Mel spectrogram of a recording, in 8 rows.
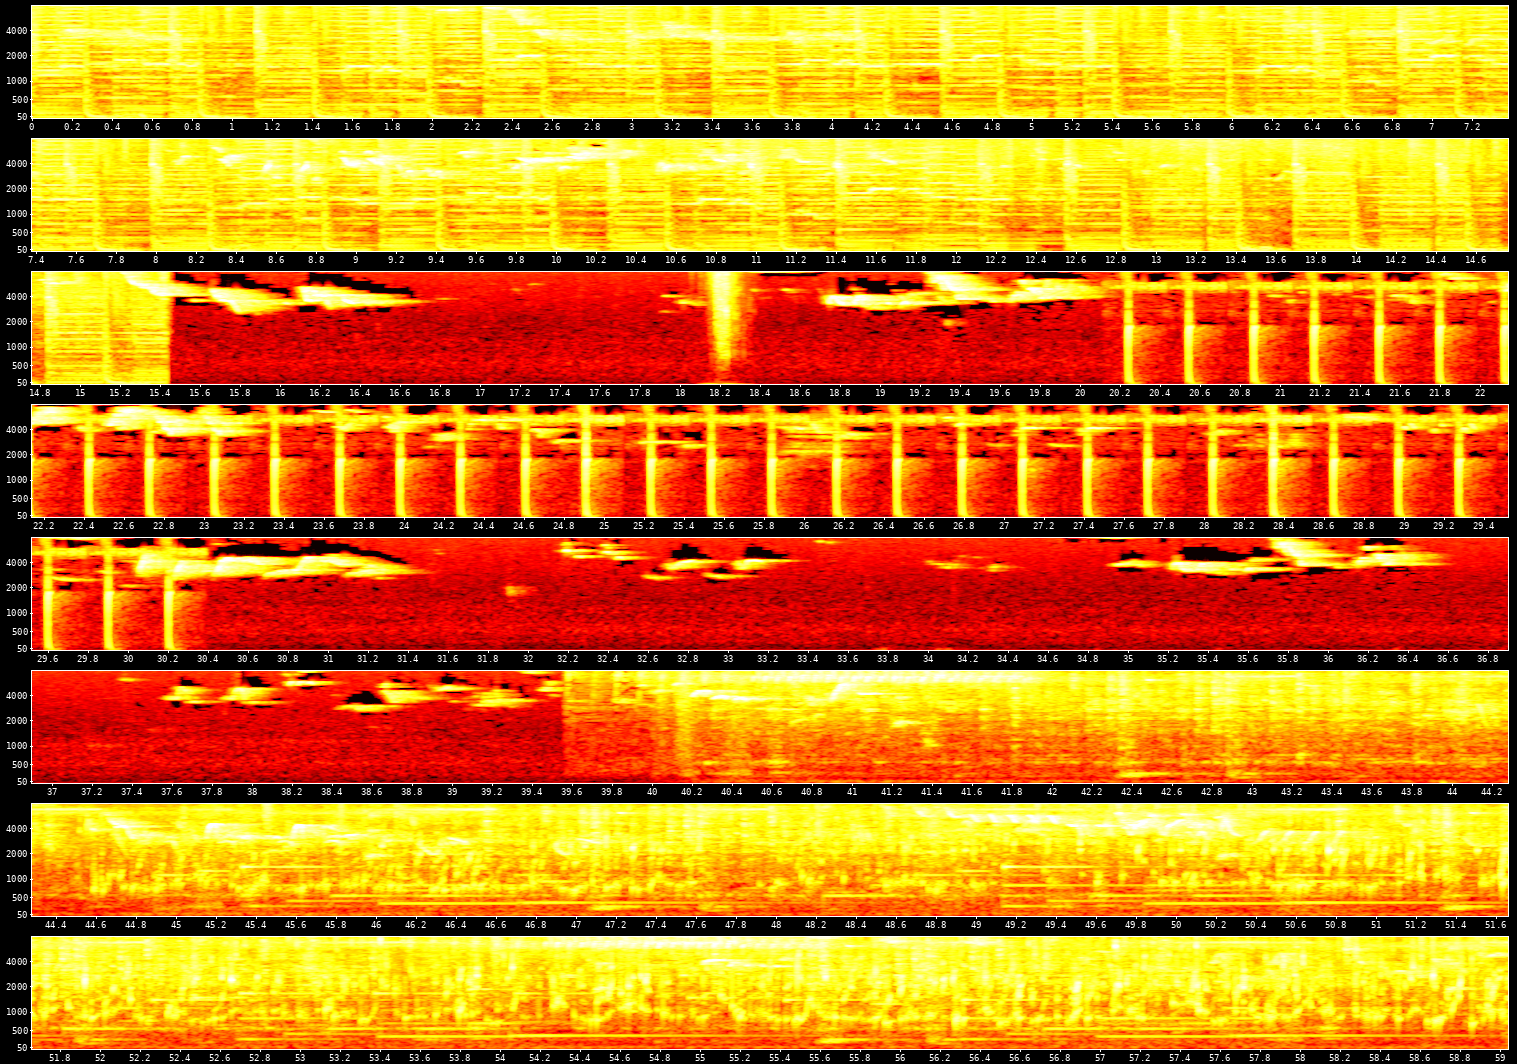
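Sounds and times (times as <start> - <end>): birds chirping: 0.0 - 36.6, 37.2 - 59.0
even ticking: 20.2 - 30.4, 40.9 - 59.0
water gushing and splashing: 40.2 - 59.0.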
